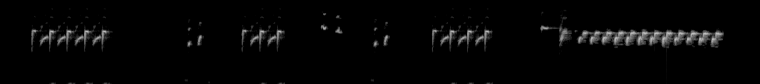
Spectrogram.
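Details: European goldfinch song for training birds for contest singing: bursts of rapid repeated high chirps, some falling trills, a buzzy rattling roll at the end, separated by short silences.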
